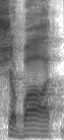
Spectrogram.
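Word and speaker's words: שבת: See, it says it's spelled S HBI, but Sabbath is pronounced Shabbat.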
